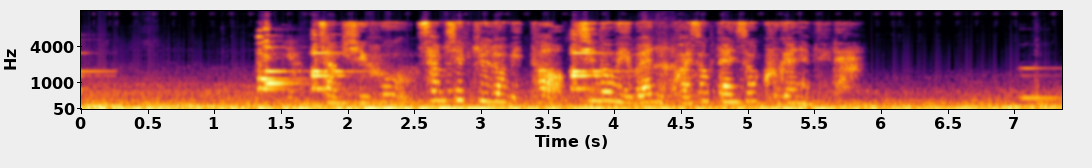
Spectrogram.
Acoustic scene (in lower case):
car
